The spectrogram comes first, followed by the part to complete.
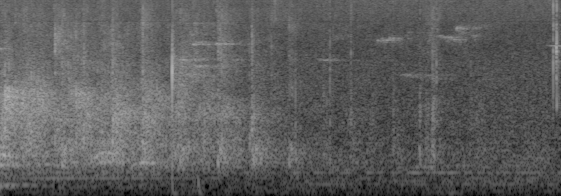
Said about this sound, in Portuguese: Fica de pé no seu lugar. Pode aplaudir Jesus, ele é digno de toda honra, glória.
